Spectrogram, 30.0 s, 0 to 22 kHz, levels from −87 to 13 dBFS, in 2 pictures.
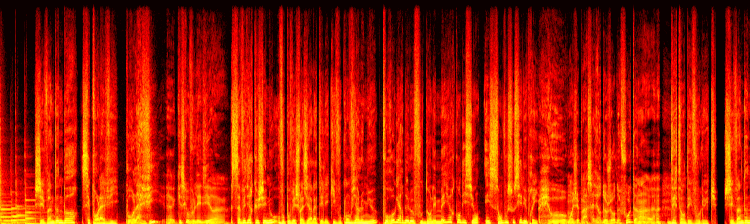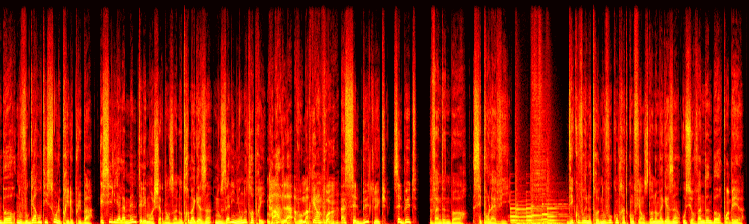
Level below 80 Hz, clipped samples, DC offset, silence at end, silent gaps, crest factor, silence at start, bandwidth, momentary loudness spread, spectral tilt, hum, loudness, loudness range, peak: -30 dBFS; under 0.1%; 0.5%; 0.15 s; none; 10 dB; 0 s; over 20 kHz; 6 LU; -4.5 dB/octave; none; -10 LUFS; 3 LU; 0 dBFS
